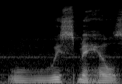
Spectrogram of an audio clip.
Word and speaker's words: Wismerhill: tour with me JT this time we're doing whisper Hills base see I got it right I took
